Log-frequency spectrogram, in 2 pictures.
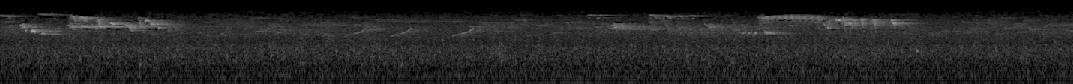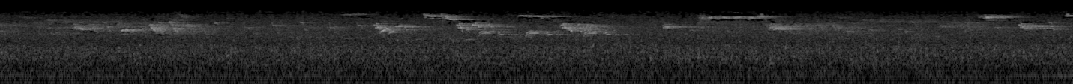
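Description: Small birds chirping, with short high calls and quick sweeps coming every second or two over a steady background hiss.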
